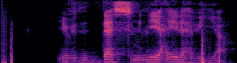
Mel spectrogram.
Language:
Kabyle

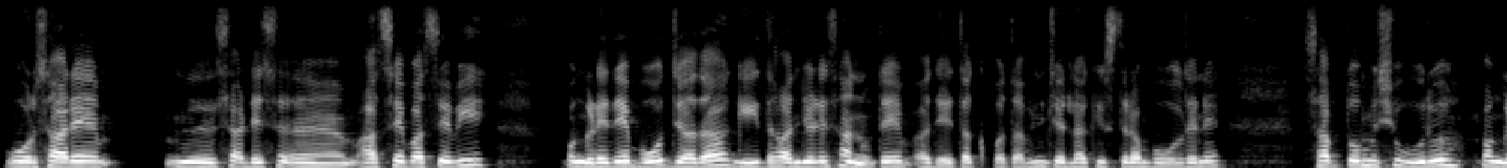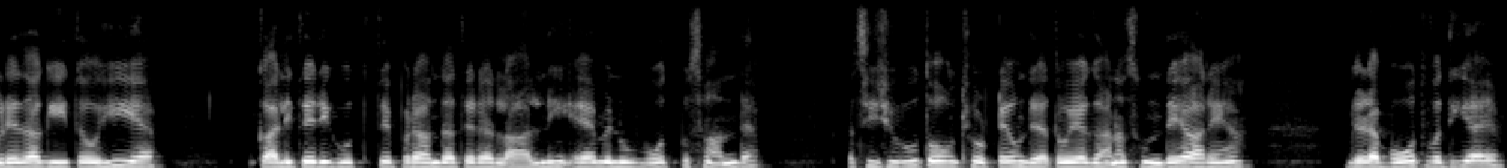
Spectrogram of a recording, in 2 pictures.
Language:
Punjabi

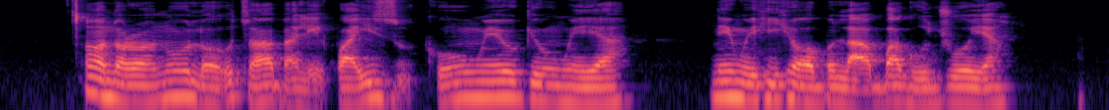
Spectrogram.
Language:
Igbo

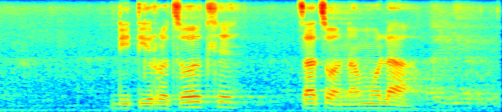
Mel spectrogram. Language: Tswana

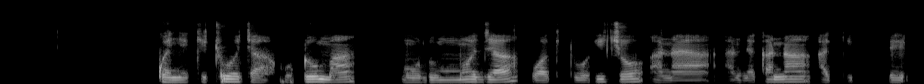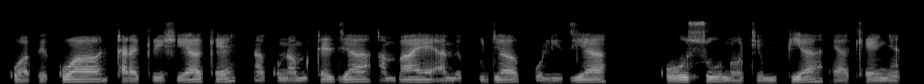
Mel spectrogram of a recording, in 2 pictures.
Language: Swahili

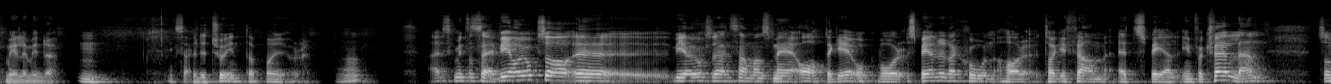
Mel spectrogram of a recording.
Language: Swedish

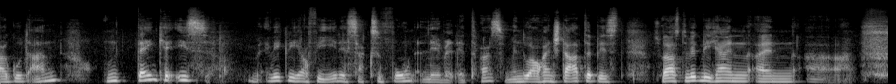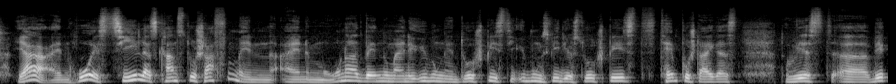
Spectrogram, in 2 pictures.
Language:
German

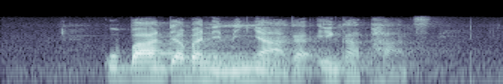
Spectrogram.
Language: Zulu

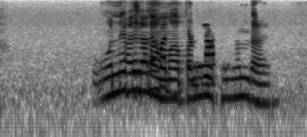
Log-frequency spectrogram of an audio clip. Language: Punjabi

